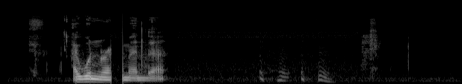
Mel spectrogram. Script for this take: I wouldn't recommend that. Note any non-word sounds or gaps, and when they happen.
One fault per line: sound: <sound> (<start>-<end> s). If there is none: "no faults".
sound: dropout (1.1-1.2 s)
sound: cough (2.6-3.4 s)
